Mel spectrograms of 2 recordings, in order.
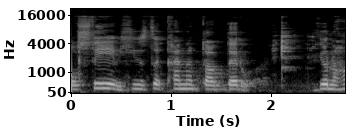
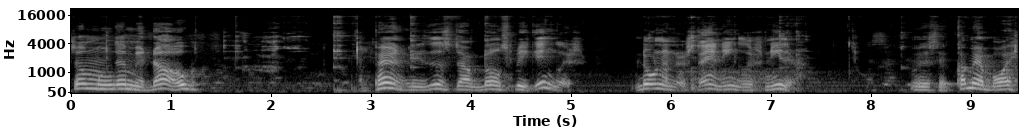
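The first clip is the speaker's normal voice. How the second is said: put-on cowboy-style country accent; 2 semitones lower than usual. Quoting a man from a TikTok video, in a country accent. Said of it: "he has a country accent".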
